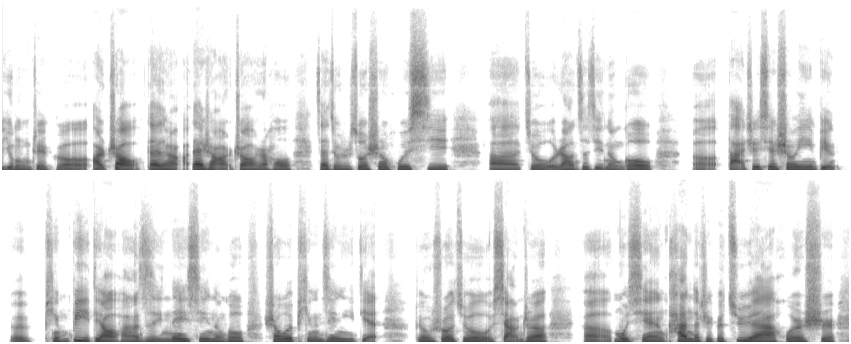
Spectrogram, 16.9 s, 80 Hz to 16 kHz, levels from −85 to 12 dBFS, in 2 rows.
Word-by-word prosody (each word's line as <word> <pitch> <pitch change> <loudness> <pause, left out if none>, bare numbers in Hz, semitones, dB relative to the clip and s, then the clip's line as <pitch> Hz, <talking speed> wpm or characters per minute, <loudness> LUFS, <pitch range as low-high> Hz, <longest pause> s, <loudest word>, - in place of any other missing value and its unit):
用 190 0 -2
这 190 0 -3
个 - - -2
耳 - - +3
罩， 215 -4 +4
戴 210 -2 +5
上 200 - +3
耳 - - -6
戴 225 -1 +7
上 210 -1 +2
耳 - - 0
罩， 205 -2 +2
然 170 - -1
后 95 - -2 0.2
再 200 - +1
就 190 0 -2
是 185 - -3
做 200 +1 +1
深 215 +2 0
呼 230 +2 0
吸， 230 0 -3 0.4
呃， 175 -2 0
就 175 -2 -2
让 190 0 +1
自 195 -1 -3
己 175 -3 -4
能 170 +1 -4
够， 195 -2 +2 0.4
呃， - - -8
把 - - 0
这 215 - -1
些 215 0 0
声 230 +2 +1
音 230 0 -1
摒 195 - -2 0.2
呃， 165 0 -3
屏 180 +3 -3
蔽 255 -1 +2
掉， 175 -6 +4
好 175 - -4
像 175 - +1
自 235 +4 -3
己 205 - -2
内 215 -3 +3
心 215 +1 0
能 185 - 0
够 195 -1 0 0.2
稍 230 - +2
微 240 +1 +5
平 180 -6 -3
静 220 -1 0
一 190 - -5
点。 195 - -5 0.3
比 - - -5
如 185 +1 +2
说 200 +1 +2
就 190 -3 +1
想 195 - 0
着， 185 0 +3 0.3
呃， 160 - -2
目 220 -1 +2
前 180 -6 -1
看 240 -4 +4
的 190 - +1
这 200 +2 -3
个 195 - -1
剧 245 +4 0
啊， 210 0 +5
或 210 -1 -3
者 185 - +3
是， 195 +1 -1
200 Hz, 250 characters per minute, -23 LUFS, 185-220 Hz, 0.4 s, 戴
